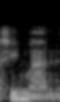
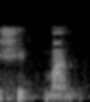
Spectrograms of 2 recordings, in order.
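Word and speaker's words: 십만: Nah, kenapa dibaca siman? Di pelajaran 8 ada tentang cara baca bahasa Korea per suku kata. Ini biak bertemu dengan miem, dibacanya siman, bukan lagi sipman, karena biak berubah menjadi miem.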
